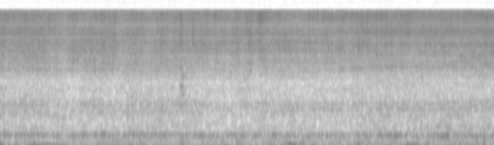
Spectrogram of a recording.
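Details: Mandaçaia stingless bees (Melipona quadrifasciata quadrifasciata, Chocolate) at their hive box, gripping and expelling an intruder Mandaçaia, possibly from another swarm or come to rob: steady low droning hum with faint flickering buzz, fairly quiet throughout.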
